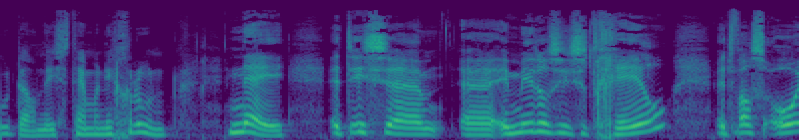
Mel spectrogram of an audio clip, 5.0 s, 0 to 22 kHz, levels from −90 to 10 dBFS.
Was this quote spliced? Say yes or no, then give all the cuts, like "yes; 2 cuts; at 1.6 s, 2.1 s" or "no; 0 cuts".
no; 0 cuts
